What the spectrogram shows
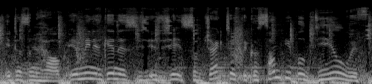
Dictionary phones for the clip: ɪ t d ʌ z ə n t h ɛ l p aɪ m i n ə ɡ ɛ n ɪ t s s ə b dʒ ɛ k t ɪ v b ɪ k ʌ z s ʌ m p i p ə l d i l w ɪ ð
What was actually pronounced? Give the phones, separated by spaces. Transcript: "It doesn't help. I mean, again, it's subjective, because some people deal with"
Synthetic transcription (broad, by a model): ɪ t d ʌ z ə n t h ɛ l p aɪ m i n ə ɡ ɛ n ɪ s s s ə b dʒ ɛ k t ɪ v b ɪ k ʌ z s ʌ m p i p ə l d i l w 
